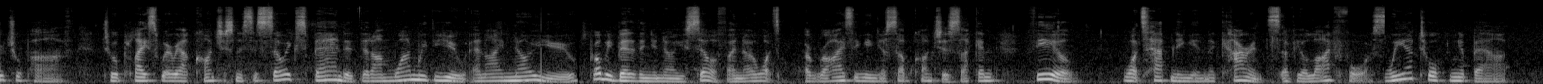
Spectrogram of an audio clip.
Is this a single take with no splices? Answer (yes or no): no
